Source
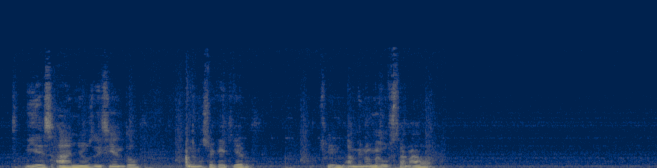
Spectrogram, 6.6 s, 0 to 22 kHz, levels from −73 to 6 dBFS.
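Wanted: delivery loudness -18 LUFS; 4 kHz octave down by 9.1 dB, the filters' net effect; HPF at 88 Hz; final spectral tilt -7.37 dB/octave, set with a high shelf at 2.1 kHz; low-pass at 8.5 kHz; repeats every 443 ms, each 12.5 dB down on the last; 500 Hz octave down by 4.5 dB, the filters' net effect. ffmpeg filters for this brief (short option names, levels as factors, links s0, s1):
-af "highpass=88,lowpass=8500,equalizer=f=500:t=o:g=-5.5,highshelf=f=2100:g=-5,equalizer=f=4000:t=o:g=-7.5,aecho=1:1:443|886|1329:0.237|0.0569|0.0137,volume=3.98"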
